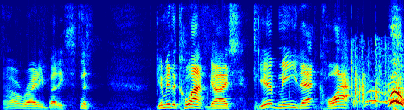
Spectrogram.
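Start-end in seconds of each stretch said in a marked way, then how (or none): 4.4-5.0 very high, very loud cheer; excited whoop. Real, not acted. Hyping up viewers before the unboxing, an excited whoop. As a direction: whoop like a crowd at a gig.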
